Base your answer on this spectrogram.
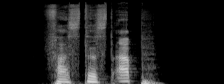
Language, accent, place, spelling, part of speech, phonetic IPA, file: German, Germany, Berlin, fasstest ab, verb, [ˌfastəst ˈap], De-fasstest ab.ogg
- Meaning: inflection of abfassen: 1. second-person singular preterite 2. second-person singular subjunctive II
